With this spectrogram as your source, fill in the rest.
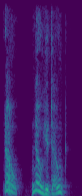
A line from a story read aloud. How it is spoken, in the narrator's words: a sharp cry of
